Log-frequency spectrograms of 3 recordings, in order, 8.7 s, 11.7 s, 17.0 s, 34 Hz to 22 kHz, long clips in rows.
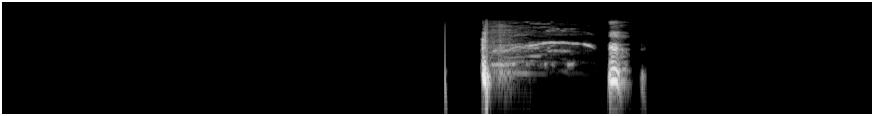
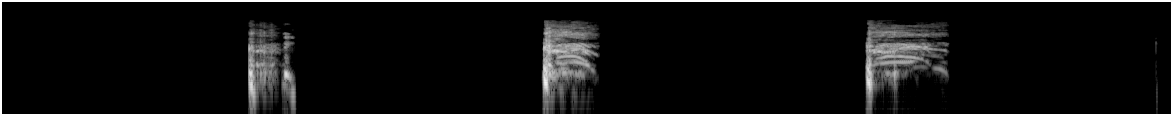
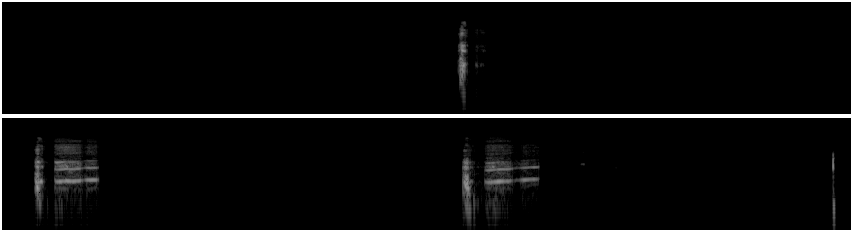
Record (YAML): cough_length: 8.7 s
cough_amplitude: 20531
cough_signal_mean_std_ratio: 0.16
three_cough_length: 11.7 s
three_cough_amplitude: 23004
three_cough_signal_mean_std_ratio: 0.22
exhalation_length: 17.0 s
exhalation_amplitude: 823
exhalation_signal_mean_std_ratio: 0.19
survey_phase: beta (2021-08-13 to 2022-03-07)
age: 65+
gender: Male
wearing_mask: 'No'
symptom_cough_any: true
symptom_runny_or_blocked_nose: true
symptom_sore_throat: true
symptom_fatigue: true
symptom_fever_high_temperature: true
symptom_headache: true
symptom_change_to_sense_of_smell_or_taste: true
smoker_status: Ex-smoker
respiratory_condition_asthma: false
respiratory_condition_other: false
recruitment_source: Test and Trace
submission_delay: 1 day
covid_test_result: Positive
covid_test_method: RT-qPCR
covid_ct_value: 13.4
covid_ct_gene: ORF1ab gene
covid_ct_mean: 14.6
covid_viral_load: 16000000 copies/ml
covid_viral_load_category: High viral load (>1M copies/ml)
